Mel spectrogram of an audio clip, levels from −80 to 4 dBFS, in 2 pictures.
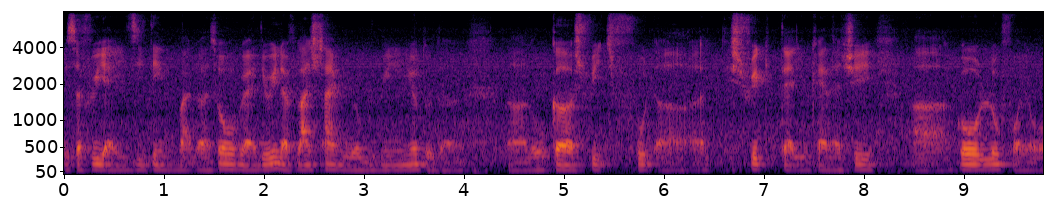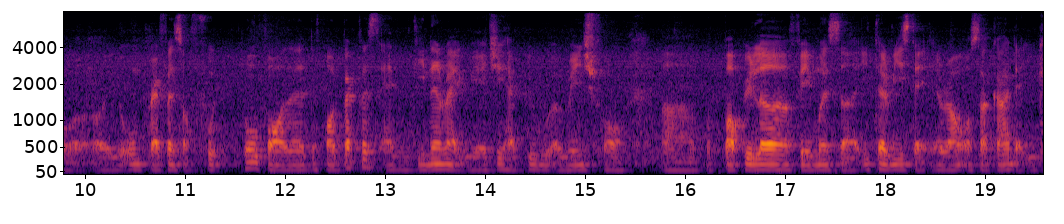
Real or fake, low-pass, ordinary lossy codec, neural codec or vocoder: real; none; none; none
